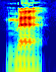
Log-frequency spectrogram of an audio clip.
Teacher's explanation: may 是一个双元音，大家注意 a I 要带一点下颚的动作，通过视频可以看到我下颚会动起来，may 嘴巴张开了，再咬下去 mayI，OK，从这儿呢，我们就连读到 I。MayI？你们听到这个阿姨开头？MayI？啊，嘴巴张开了，OK，然后就导致了一点 y 的音。MayI？后面我们再滑到 e，所以你可以想成它是个四个短元音，要一口气连发出来。哇！MayI？你们有没有见过那首歌？就是那个 Old MacDonald had afarm，咿呀咿呀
